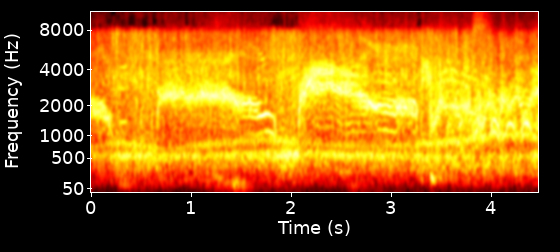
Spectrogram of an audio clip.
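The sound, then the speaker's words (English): A voice imitates a cat's yowling meow, two long, wavering wails rising and sagging in pitch, then a shorter one at the end, loud with no other talk. “That's the sound I was trying to do.”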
